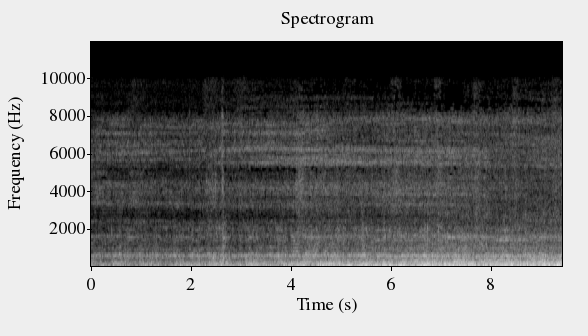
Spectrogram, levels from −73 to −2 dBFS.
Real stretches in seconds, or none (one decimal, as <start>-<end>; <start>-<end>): 0.0-9.4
